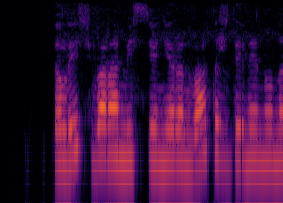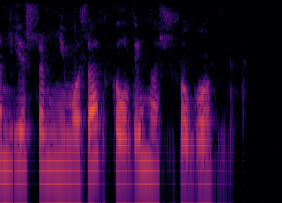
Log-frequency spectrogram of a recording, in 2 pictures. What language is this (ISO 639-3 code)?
chm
